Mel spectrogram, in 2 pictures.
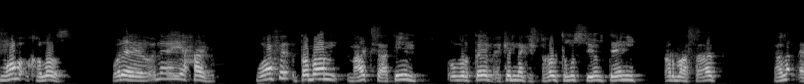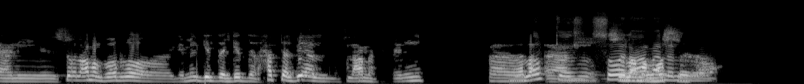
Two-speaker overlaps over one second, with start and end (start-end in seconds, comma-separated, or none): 13.1-14.7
